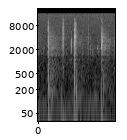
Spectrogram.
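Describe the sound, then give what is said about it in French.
A few soft footsteps, around five or six, tap along at a steady walking pace as a woman opens the door and enters a ground-floor living room. Each step lands as a quiet, crisp thud in an otherwise hushed room. “Elle ouvre la porte et entre.”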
